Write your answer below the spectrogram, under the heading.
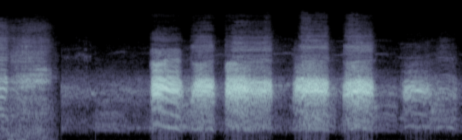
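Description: A rook gives a series of six hoarse, grating caws, each about half a second long, roughly one per second after a brief opening call.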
